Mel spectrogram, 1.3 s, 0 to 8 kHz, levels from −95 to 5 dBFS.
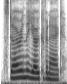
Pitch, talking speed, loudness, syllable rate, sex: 215 Hz, 310 wpm, -15 LUFS, 5.8 syllables/s, female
